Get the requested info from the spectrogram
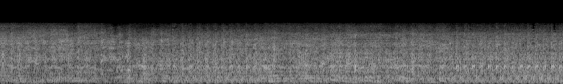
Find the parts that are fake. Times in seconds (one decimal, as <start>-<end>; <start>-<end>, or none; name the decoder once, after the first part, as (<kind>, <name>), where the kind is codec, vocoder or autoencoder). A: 0.0-1.7 (codec, SNAC); 2.6-4.5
